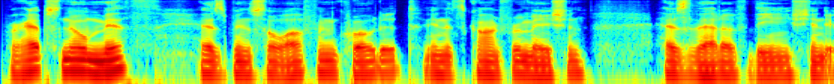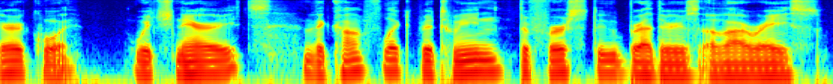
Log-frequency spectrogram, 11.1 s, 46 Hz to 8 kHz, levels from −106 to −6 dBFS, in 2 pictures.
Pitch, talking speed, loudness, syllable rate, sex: 90 Hz, 155 wpm, -20 LUFS, 4.6 syllables/s, male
